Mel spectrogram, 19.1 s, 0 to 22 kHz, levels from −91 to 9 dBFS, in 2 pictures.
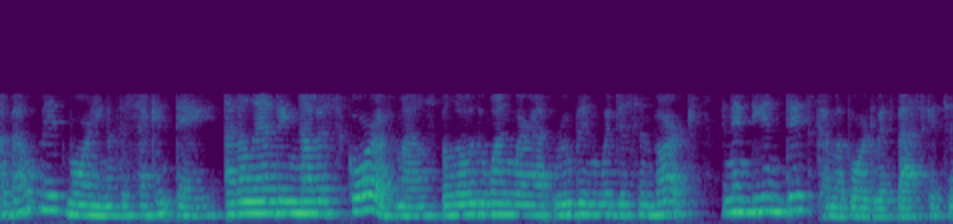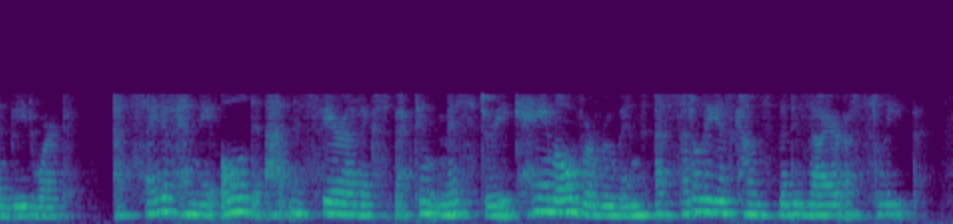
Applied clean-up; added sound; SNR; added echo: none; none; none; reverberation time 0.8 s.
